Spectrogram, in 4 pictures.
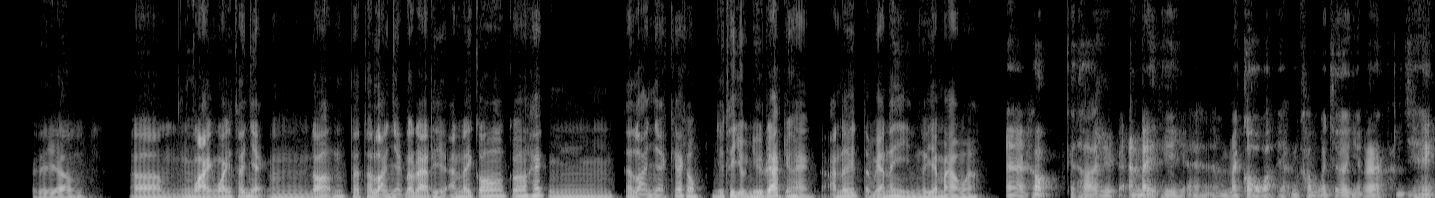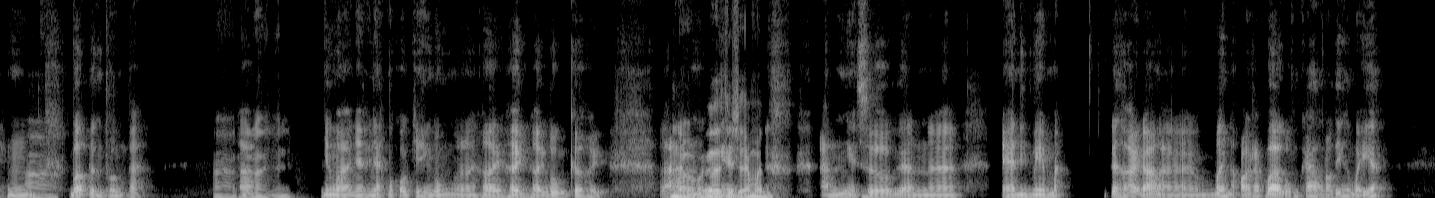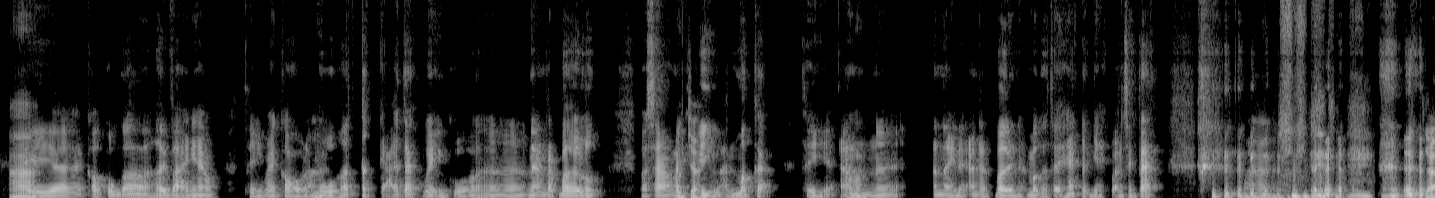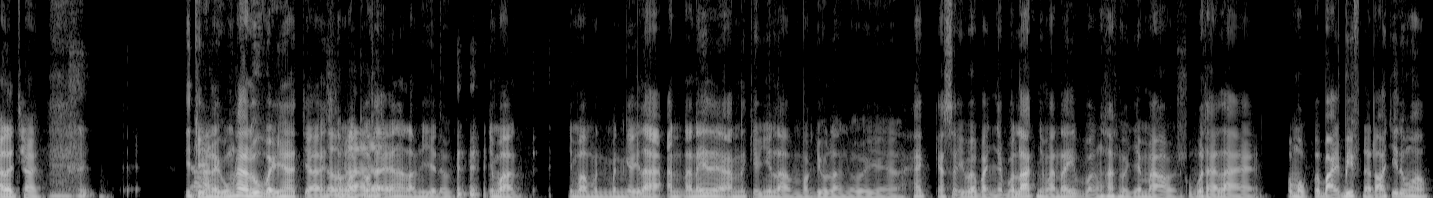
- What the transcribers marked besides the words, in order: other background noise; tapping; laughing while speaking: "cười"; chuckle; "Eminem" said as "Enimem"; laugh; laugh; laughing while speaking: "vẫn là"
- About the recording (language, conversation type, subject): Vietnamese, podcast, Nghệ sĩ nào đã ảnh hưởng nhiều nhất đến gu âm nhạc của bạn?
